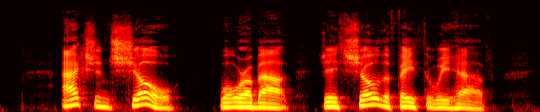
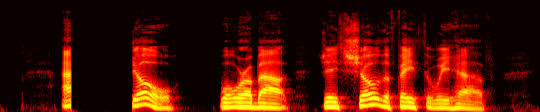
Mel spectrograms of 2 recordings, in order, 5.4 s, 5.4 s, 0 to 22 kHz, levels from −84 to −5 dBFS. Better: first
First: none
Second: audio cutting out; at 0.5 s for 0.5 s

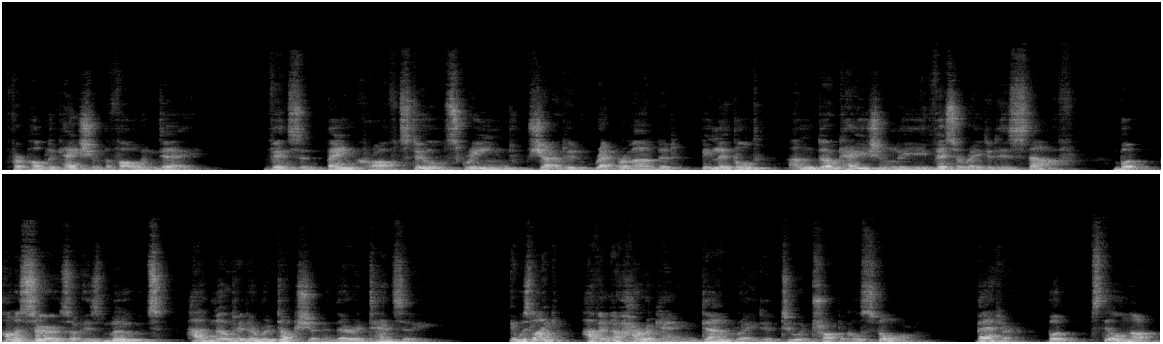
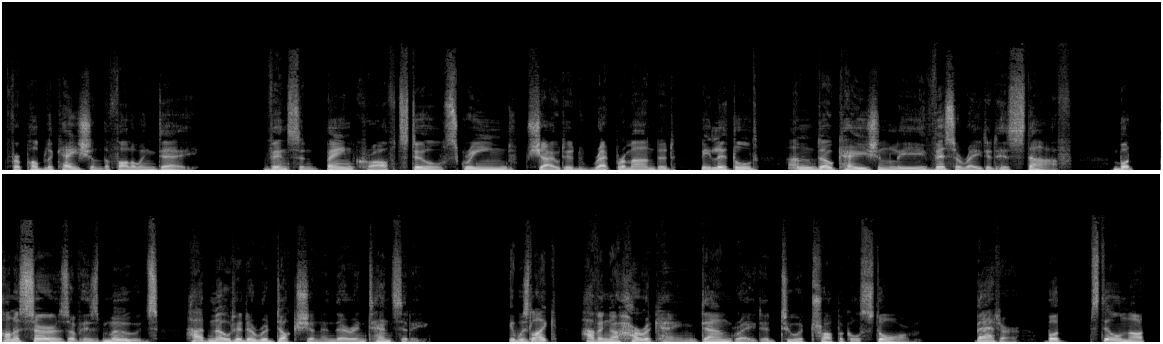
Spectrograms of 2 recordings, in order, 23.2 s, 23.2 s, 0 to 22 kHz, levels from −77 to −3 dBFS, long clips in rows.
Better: second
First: off-mic speech; far // room echo; slight; dies away in 0.4 s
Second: none

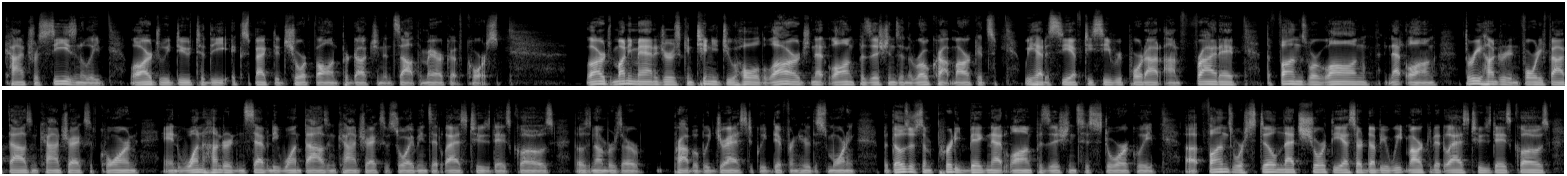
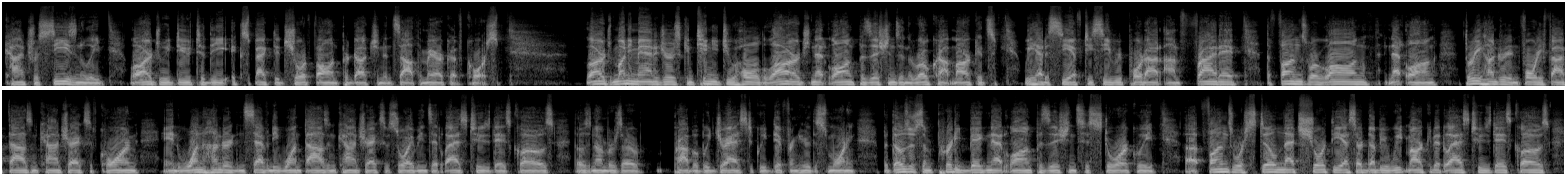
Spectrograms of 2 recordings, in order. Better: first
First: none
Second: distortion; heavy; 7 dB below the speech

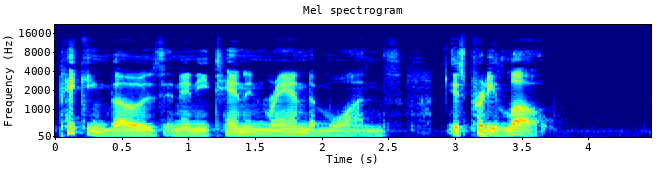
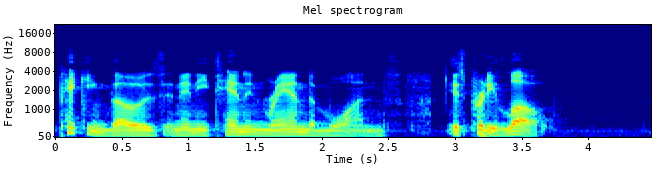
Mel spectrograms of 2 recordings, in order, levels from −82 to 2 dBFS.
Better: first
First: none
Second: muffled; slightly; fading above 2.5 kHz

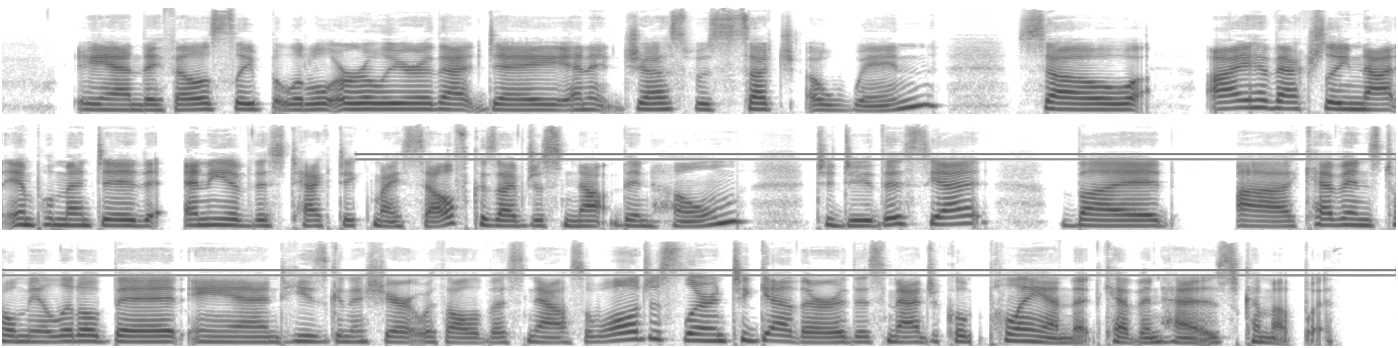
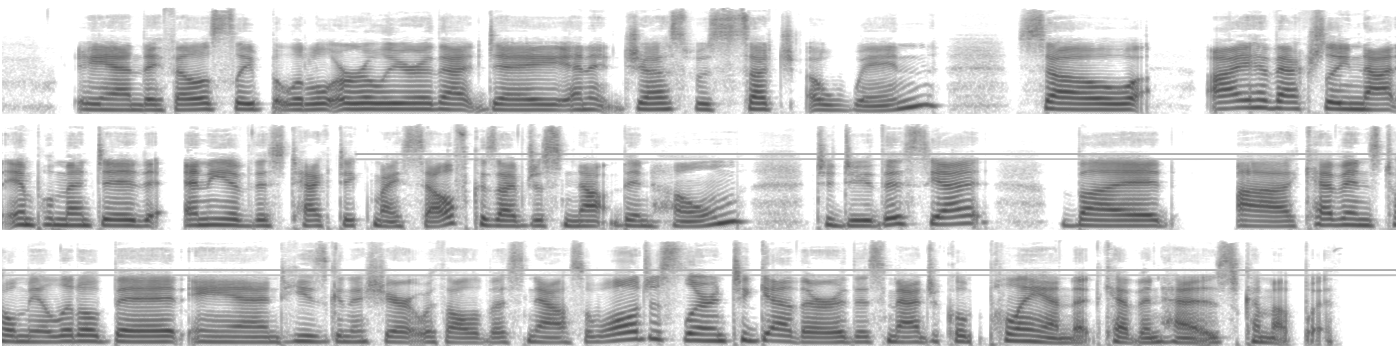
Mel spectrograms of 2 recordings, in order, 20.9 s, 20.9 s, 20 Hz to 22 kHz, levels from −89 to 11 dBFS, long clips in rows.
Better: second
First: high-pitched whine; loud; from 8.5 s on; 6 kHz, 6 dB below the speech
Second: high-pitched whine; faint; from 8.5 s on; 6 kHz, 25 dB below the speech

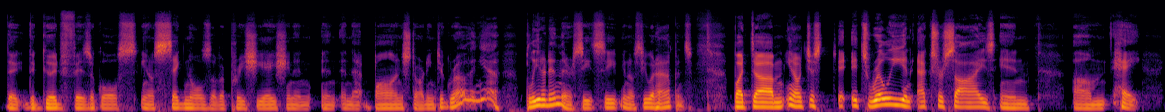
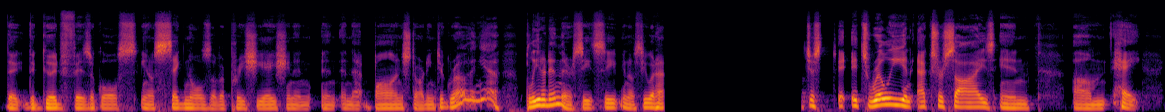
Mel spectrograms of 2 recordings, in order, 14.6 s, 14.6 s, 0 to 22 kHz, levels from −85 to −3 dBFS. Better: first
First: none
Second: audio cutting out; at 8.5 s for 1.5 s

